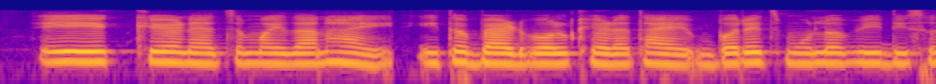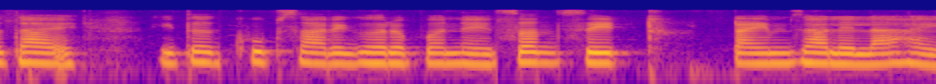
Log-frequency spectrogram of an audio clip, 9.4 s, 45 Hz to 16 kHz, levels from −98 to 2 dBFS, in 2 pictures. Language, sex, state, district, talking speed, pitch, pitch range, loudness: Marathi, female, Maharashtra, Dhule, 160 wpm, 200 Hz, 195-205 Hz, -19 LUFS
